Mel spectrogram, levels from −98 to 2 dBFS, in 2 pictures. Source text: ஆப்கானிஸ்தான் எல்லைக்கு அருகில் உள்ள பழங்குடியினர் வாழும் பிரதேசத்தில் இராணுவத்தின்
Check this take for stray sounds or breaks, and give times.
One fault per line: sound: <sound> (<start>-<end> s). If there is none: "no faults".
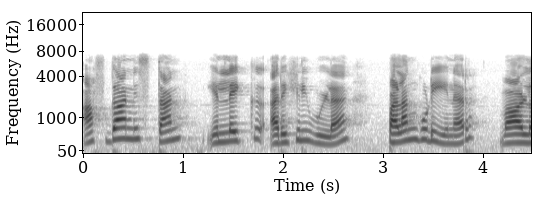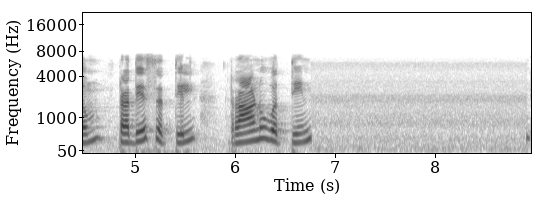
no faults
